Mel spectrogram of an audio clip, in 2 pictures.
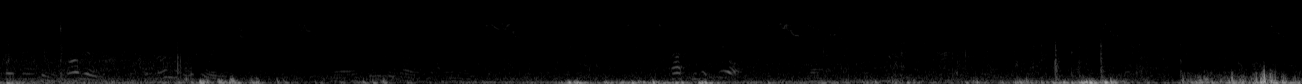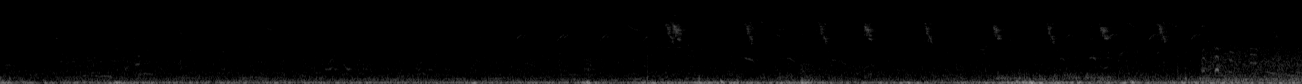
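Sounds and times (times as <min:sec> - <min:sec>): low rumble of wind: 0:00.0 - 0:26.0
bird chirping: 0:11.0 - 0:26.0.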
